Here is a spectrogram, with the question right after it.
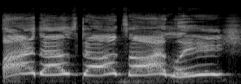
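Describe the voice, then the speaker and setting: This female-sounding, put-on character voice is shrill and pitched extremely high, delivered in a monotone, flat intonation. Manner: accusing, entitled.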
